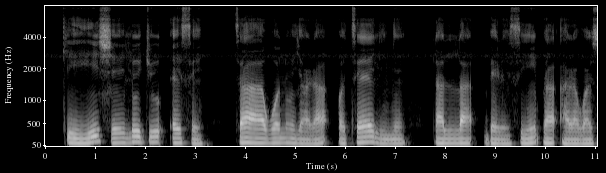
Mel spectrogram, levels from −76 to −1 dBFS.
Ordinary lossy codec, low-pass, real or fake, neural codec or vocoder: none; none; real; none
